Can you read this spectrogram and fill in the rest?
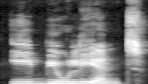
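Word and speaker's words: ebullient: तो ई को ई पढ़ा बी यू इसको ब्यू ई ब्यू डबल एल आई ली और इ एन टी एंट इबुलियंट।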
